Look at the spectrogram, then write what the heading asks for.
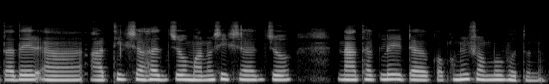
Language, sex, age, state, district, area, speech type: Bengali, female, 18-30, West Bengal, Jalpaiguri, rural, spontaneous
